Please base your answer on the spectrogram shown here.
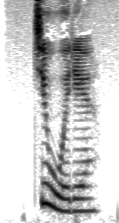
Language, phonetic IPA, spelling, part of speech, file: Russian, [tʲɪˈorʲɪjə], теория, noun, Ru-теория.ogg
- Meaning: theory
